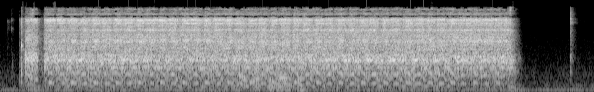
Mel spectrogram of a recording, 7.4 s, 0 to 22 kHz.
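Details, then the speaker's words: Mercedes SL600 electronic throttle (E-gas) control module bench test on power-up: harsh, steady buzzing about six seconds, then abrupt cutout; module severely damaged, blamed on shorts in throttle body wiring looms. "as you can hear and you can see this module severely damaged this is crazy so shorts in throttle body wiring looms cause this module to go bad no question about it"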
